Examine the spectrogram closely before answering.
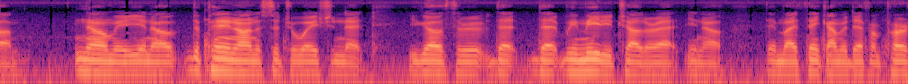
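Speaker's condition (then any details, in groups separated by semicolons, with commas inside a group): Cerebral palsy; spastic, affects walking and legs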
